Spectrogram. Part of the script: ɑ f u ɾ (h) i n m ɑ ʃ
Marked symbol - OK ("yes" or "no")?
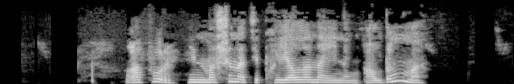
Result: yes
